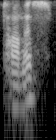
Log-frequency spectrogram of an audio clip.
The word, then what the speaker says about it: Thomas: Yeah, my first name is Thomas. – Okay. – That's spelled T-H-O-M-A-S.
